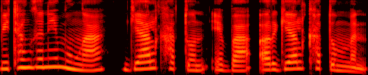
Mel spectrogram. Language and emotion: Bodo, neutral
